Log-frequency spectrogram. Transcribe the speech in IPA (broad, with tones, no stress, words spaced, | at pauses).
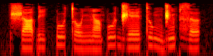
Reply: ʃa˨ɗi˨ k͡pu˦to˨ ɲã˨pu˦ d͡ʒeː˧tu˦˨ŋd͡ʒĩ˦p zə˧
